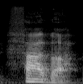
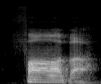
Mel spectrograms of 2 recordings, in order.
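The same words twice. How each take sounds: First: "father" with a short a as in cat; wrong short a. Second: "father" with a long open ah. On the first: Teacher imitates students' mistake, short a in "father". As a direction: say "father" with a front, cat-like vowel. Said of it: "We don't pronounce those words in that way". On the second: Teacher models word for practice, long ah in "father". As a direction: stretch the first vowel of "father" to ah. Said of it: "It's the long ah sound". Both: Shown as a demonstration.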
